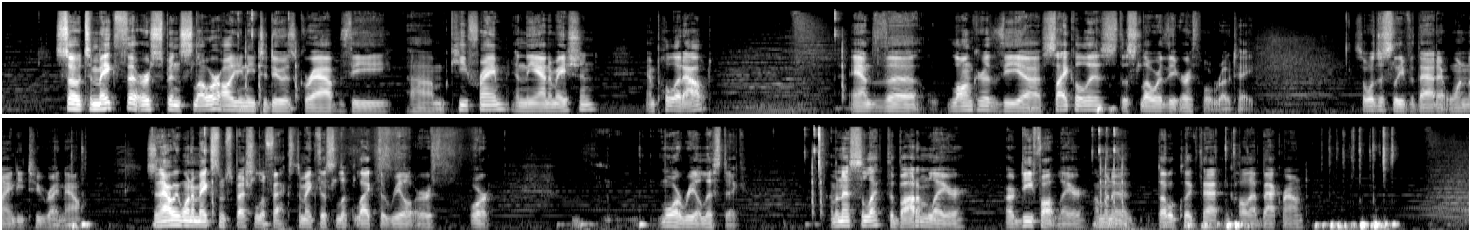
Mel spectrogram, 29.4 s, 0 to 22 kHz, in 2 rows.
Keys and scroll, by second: 15.5 space, 26.3-28.9 typing.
